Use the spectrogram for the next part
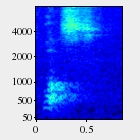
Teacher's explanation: where the P is, well, not exactly missing, but not very forcefully present. Wasps, you know, some kind of lip gesture perhaps, but not much more than that. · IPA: [wɒs(p)s]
